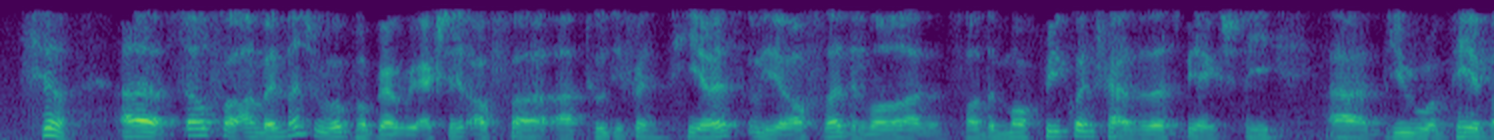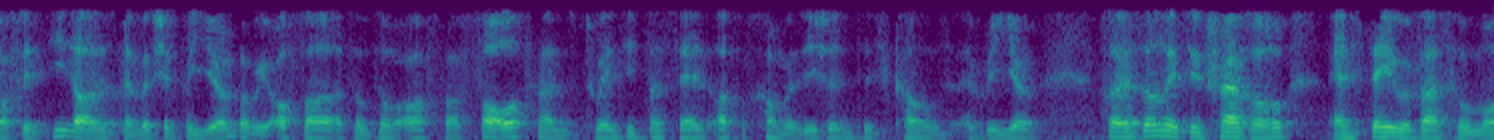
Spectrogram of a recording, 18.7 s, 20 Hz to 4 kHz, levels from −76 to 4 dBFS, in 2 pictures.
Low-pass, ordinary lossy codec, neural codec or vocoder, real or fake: 3.6 kHz; MP3, 24 kbps; codec, 16 kHz in and 24 kHz out, 0.6 kbps, FocalCodec, streaming, 4096 codes; fake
